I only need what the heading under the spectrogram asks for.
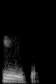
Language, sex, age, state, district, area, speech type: Marathi, male, 45-60, Maharashtra, Osmanabad, rural, conversation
